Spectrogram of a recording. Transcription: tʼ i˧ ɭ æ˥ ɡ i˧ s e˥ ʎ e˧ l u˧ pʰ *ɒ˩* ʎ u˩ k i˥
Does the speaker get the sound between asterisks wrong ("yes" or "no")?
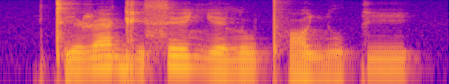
no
